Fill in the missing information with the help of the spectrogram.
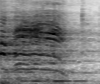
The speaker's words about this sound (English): I'm here in San Francisco, as you can tell. There's a lady screaming. Someone stole her bicycle. So ignore that.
